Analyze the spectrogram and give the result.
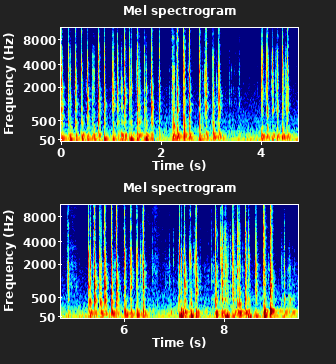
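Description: Fingertips type on the main keys and the numpad of a full-size white and light-blue plastic computer keyboard with a hollow plastic body. Quick, dry, clicky taps come in rapid bursts separated by brief pauses, each keystroke short and bright with almost no ring, over a faint steady low hum.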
